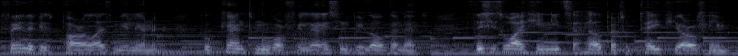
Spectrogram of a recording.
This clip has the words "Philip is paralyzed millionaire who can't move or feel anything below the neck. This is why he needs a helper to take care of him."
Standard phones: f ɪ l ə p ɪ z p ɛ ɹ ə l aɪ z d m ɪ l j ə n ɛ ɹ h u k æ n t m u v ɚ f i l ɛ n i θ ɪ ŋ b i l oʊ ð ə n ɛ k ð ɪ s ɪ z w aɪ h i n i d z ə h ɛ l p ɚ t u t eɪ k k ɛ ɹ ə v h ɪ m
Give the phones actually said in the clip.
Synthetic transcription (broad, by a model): f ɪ l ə p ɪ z p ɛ ɹ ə l aɪ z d m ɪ l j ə n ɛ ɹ h u k æ n t m u v ɚ f i l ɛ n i s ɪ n b i l oʊ ð ə n ɛ k ð ɪ s ɪ z w aɪ h i n i d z ə h ɛ l p ɚ t u t eɪ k k ɛ ɹ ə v h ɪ m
